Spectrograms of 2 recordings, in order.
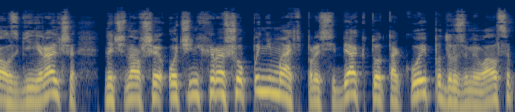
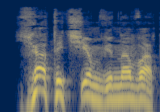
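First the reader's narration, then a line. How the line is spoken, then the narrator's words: Laughing. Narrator (Russian): смеялась Аделаида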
